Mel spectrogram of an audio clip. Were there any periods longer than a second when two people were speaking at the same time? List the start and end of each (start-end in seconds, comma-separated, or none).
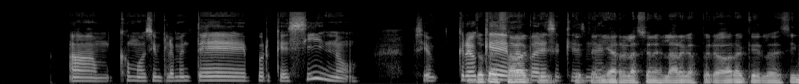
4.6-6.2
